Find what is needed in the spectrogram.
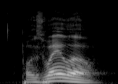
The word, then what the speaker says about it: Pozuelo: Pozuelo.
